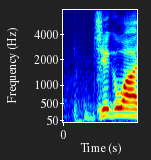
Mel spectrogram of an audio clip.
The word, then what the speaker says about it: Gigawatt: snom did i get gigawatt yes i did or more correctly pronounced gigawatt because that's how it's pronounced in the movie i did jigawad is super cool i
